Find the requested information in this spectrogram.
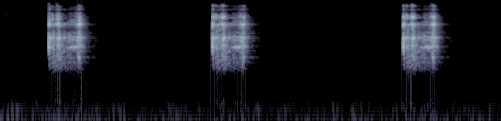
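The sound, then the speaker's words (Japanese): A camera shutter clicks three times while photographing a clogged toilet. The crisp, bright snaps are evenly spaced more than a second apart, with near silence between them. “状況確認のために、写真の方、撮らせてもらいますね。”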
